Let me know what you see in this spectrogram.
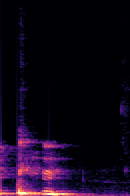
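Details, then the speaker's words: Cough from an adult woman who says she has been coughing like this since yesterday: two quick, throaty cough bursts with a voiced, slightly wet quality. "Pardon. Vous entendez? Et je tousse comme ça depuis hier."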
